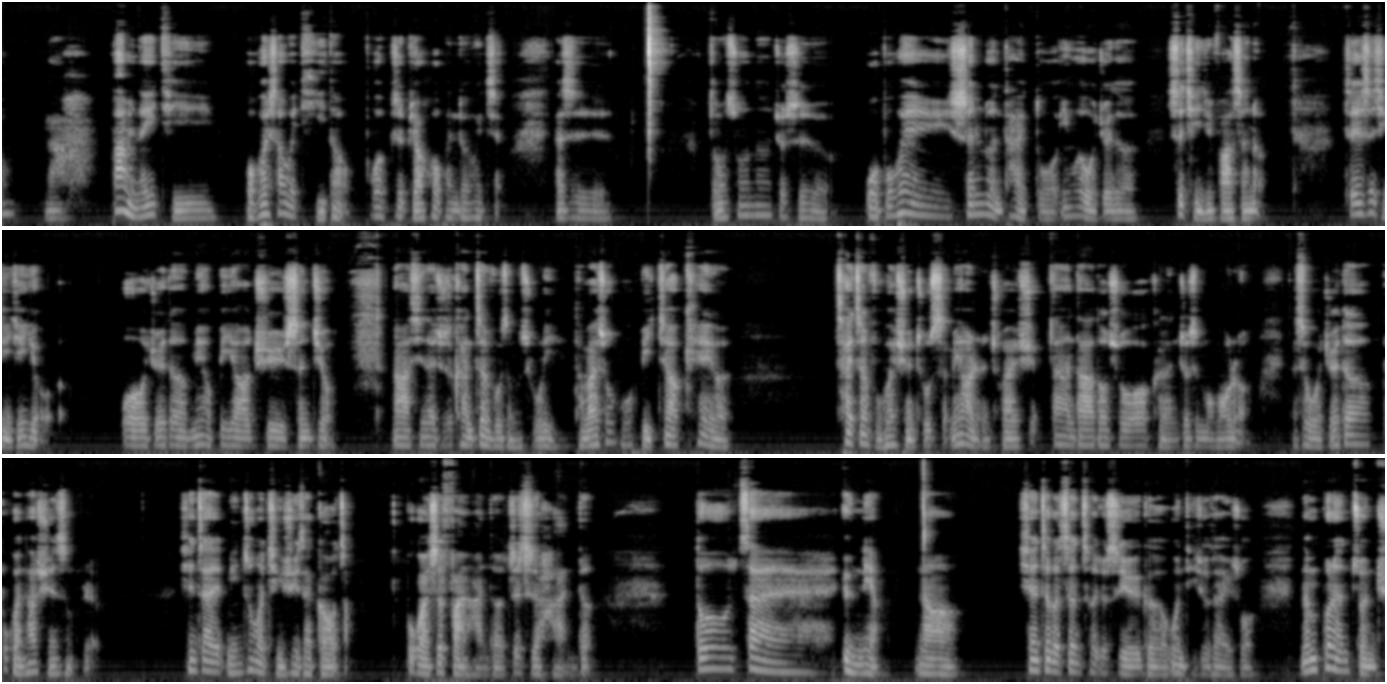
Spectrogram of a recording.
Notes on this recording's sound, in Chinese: 開頭有爆音，剛換錄音設備，還有點不習慣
